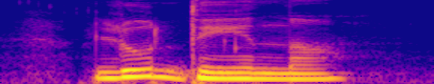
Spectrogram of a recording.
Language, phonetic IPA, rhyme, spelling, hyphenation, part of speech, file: Ukrainian, [lʲʊˈdɪnɐ], -ɪnɐ, людина, лю‧ди‧на, noun, Uk-людина.ogg
- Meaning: 1. man, person, human being, singular of люди (ljudy) (a people, folk, mankind, men) 2. a person embodying superior intellectual or moral qualities, a mensch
